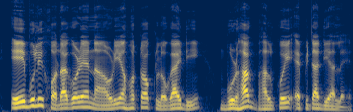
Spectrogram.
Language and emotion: Assamese, neutral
